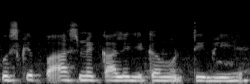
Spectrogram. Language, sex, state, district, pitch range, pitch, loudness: Hindi, male, Uttar Pradesh, Budaun, 170-195 Hz, 180 Hz, -16 LUFS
